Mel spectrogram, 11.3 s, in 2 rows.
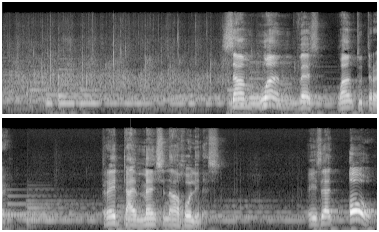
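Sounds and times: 
audience clapping: 0:00.0 - 0:04.6
speech: 0:00.6 - 0:01.7, 0:03.3 - 0:05.8, 0:07.1 - 0:08.9, 0:10.2 - 0:11.2.

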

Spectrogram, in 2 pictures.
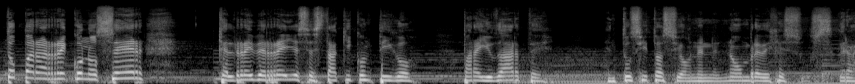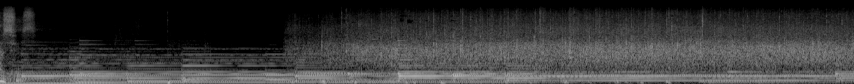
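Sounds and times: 
speech: 0:00.1 - 0:09.4
audience applause: 0:11.4 - 0:17.0.

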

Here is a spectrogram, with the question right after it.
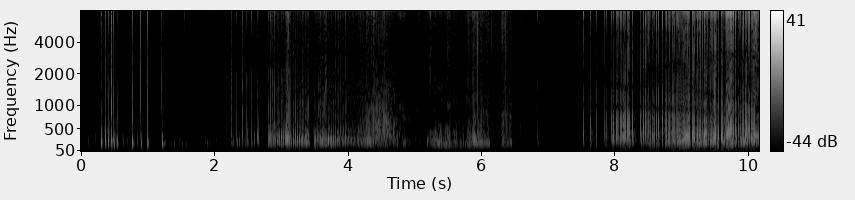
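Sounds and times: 
zipper pulled in bursts: 0:02.3 - 0:06.5, 0:07.6 - 0:10.1.

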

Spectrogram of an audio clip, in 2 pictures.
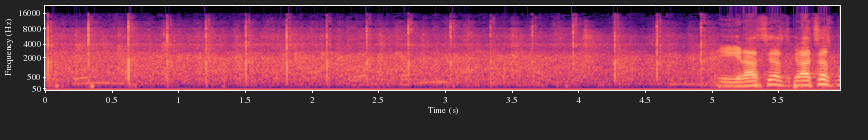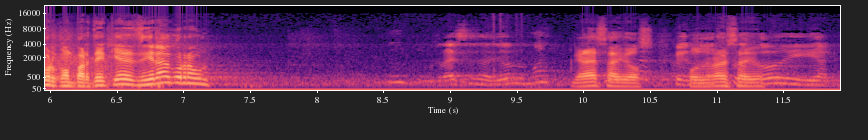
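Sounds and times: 
audience applauding: 0:00.0 - 0:06.8
speech: 0:05.1 - 0:07.4, 0:09.9 - 0:11.9.

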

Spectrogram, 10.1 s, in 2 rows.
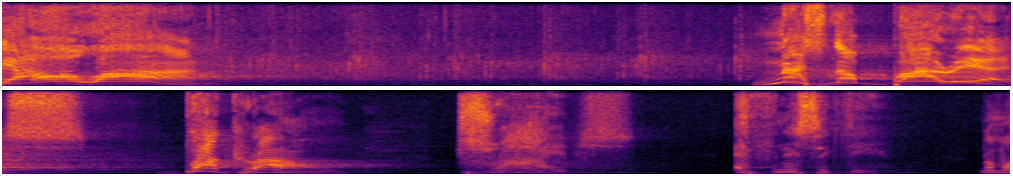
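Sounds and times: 
audience clapping: 0:00.0 - 0:04.9
speech: 0:03.8 - 0:05.3, 0:06.0 - 0:06.7, 0:07.3 - 0:10.0.

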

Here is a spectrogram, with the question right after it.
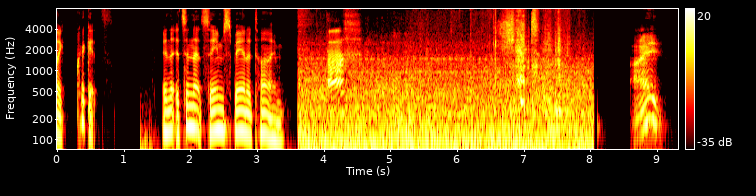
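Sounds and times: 
speech: 0:00.0 - 0:00.9, 0:01.6 - 0:04.8, 0:08.8 - 0:09.2
car engine rumbling: 0:03.6 - 0:08.1.

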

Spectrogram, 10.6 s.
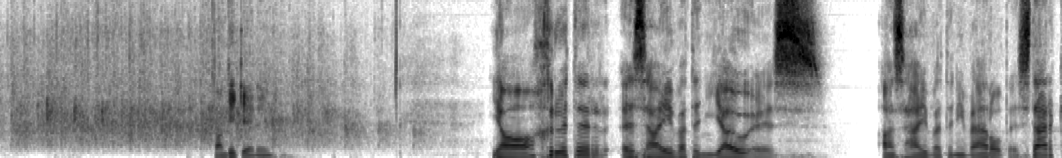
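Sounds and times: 
audience applause: 0:00.0 - 0:04.4
speech: 0:02.1 - 0:03.0, 0:04.9 - 0:08.2, 0:08.8 - 0:10.6.

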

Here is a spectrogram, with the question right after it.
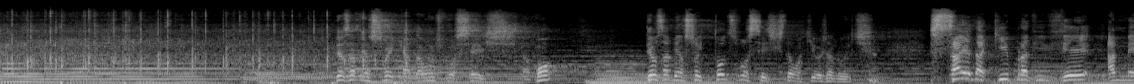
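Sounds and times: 
crowd applauding: 0:00.0 - 0:05.2
speech: 0:03.4 - 0:11.3.

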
